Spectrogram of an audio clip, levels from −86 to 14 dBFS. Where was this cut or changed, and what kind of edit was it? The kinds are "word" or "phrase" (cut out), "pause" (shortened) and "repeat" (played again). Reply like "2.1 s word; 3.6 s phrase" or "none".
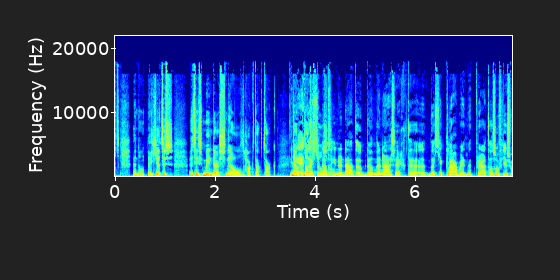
none

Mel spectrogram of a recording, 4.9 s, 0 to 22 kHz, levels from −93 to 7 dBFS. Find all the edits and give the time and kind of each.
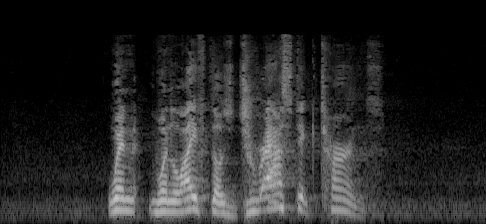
1.4 s word; 2.1 s word

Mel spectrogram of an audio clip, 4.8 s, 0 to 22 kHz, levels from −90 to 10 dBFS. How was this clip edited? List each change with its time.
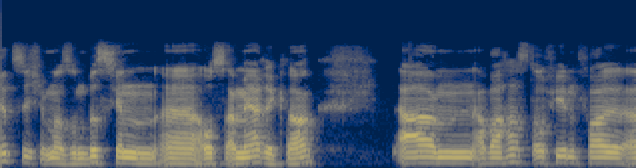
none

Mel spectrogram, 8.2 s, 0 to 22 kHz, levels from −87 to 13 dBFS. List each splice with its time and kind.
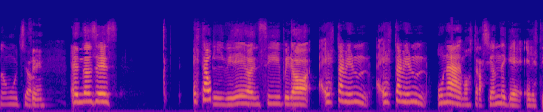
3.1 s word; 5.6 s repeat

